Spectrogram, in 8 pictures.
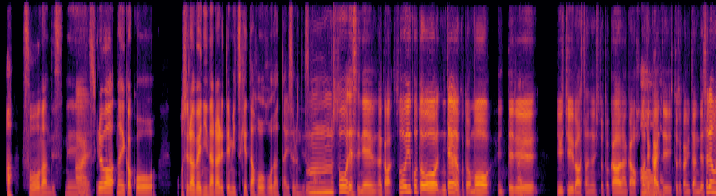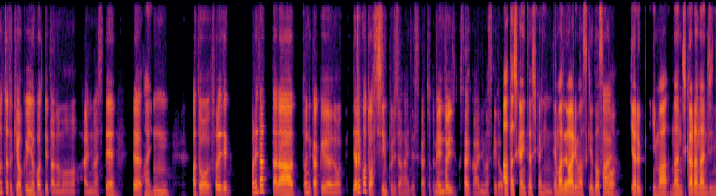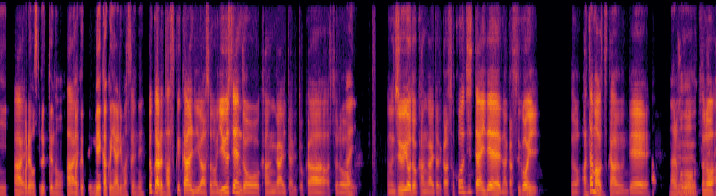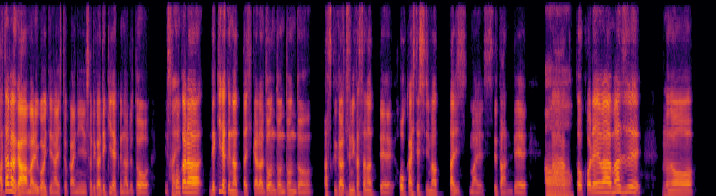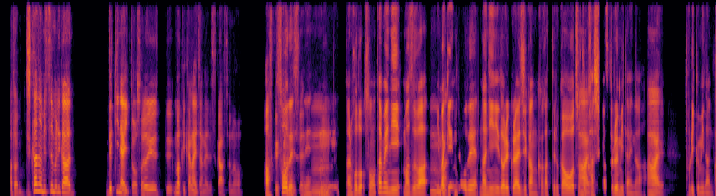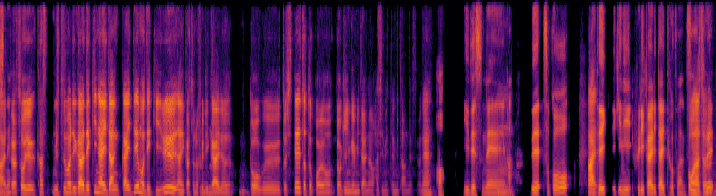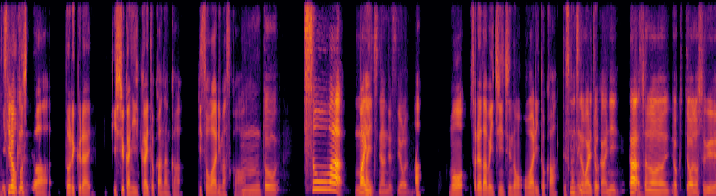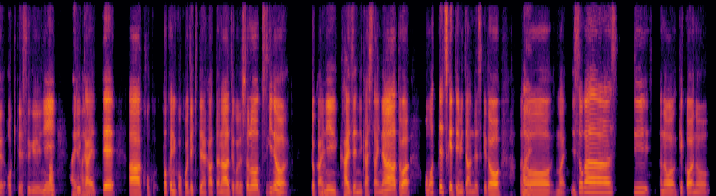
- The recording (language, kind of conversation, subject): Japanese, advice, 振り返りを記録する習慣を、どのように成長につなげればよいですか？
- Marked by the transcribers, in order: tapping; other background noise; other noise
